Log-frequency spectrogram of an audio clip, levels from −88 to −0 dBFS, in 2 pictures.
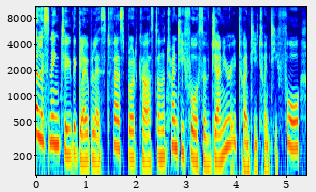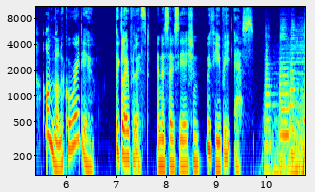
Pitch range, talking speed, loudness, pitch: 155-245 Hz, 120 wpm, -23 LUFS, 180 Hz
